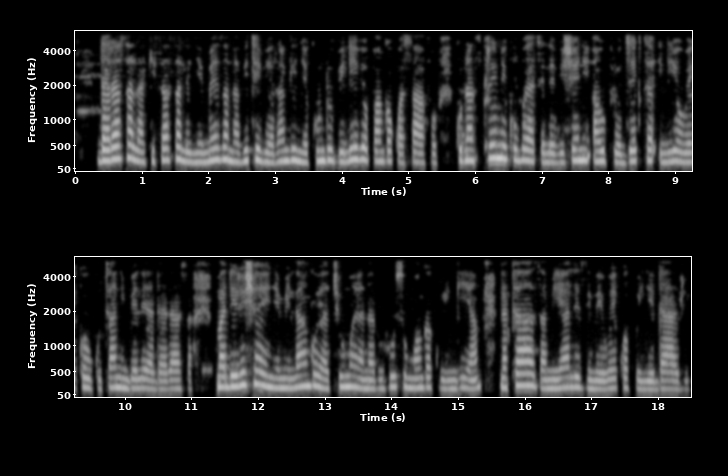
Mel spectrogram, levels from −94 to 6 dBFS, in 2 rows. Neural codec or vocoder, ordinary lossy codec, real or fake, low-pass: none; MP3, 48 kbps; real; 5.4 kHz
